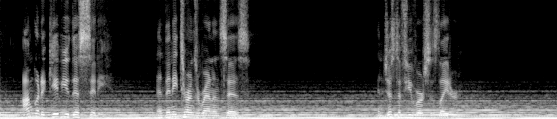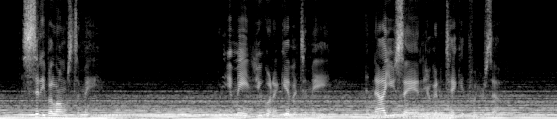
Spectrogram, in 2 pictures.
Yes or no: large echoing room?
yes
